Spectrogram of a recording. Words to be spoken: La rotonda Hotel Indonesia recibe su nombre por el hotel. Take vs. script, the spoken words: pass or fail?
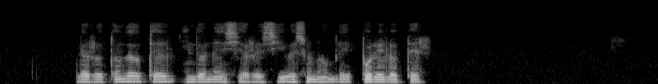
pass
